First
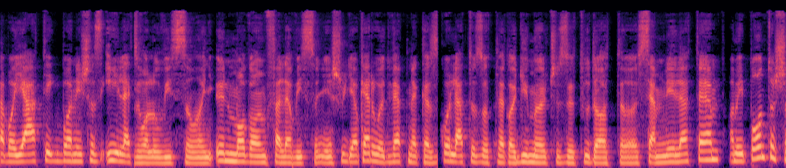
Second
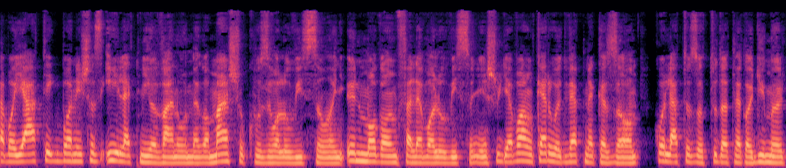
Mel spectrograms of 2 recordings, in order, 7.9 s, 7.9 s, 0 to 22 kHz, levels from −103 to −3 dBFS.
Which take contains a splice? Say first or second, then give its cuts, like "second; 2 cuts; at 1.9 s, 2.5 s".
first; 5 cuts; at 1.3 s, 2.9 s, 3.6 s, 4.4 s, 4.9 s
